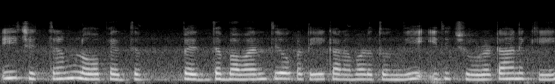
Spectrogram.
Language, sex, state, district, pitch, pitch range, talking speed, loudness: Telugu, female, Andhra Pradesh, Chittoor, 245 Hz, 235-260 Hz, 110 wpm, -15 LUFS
